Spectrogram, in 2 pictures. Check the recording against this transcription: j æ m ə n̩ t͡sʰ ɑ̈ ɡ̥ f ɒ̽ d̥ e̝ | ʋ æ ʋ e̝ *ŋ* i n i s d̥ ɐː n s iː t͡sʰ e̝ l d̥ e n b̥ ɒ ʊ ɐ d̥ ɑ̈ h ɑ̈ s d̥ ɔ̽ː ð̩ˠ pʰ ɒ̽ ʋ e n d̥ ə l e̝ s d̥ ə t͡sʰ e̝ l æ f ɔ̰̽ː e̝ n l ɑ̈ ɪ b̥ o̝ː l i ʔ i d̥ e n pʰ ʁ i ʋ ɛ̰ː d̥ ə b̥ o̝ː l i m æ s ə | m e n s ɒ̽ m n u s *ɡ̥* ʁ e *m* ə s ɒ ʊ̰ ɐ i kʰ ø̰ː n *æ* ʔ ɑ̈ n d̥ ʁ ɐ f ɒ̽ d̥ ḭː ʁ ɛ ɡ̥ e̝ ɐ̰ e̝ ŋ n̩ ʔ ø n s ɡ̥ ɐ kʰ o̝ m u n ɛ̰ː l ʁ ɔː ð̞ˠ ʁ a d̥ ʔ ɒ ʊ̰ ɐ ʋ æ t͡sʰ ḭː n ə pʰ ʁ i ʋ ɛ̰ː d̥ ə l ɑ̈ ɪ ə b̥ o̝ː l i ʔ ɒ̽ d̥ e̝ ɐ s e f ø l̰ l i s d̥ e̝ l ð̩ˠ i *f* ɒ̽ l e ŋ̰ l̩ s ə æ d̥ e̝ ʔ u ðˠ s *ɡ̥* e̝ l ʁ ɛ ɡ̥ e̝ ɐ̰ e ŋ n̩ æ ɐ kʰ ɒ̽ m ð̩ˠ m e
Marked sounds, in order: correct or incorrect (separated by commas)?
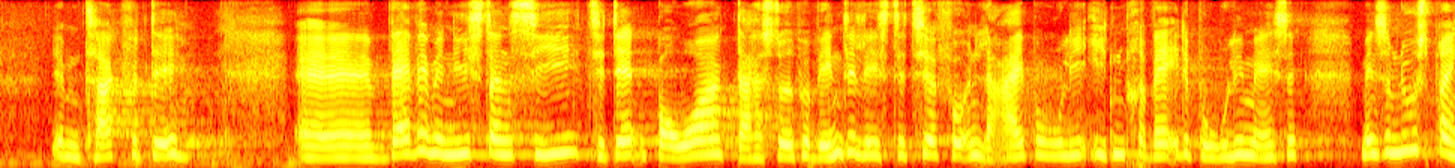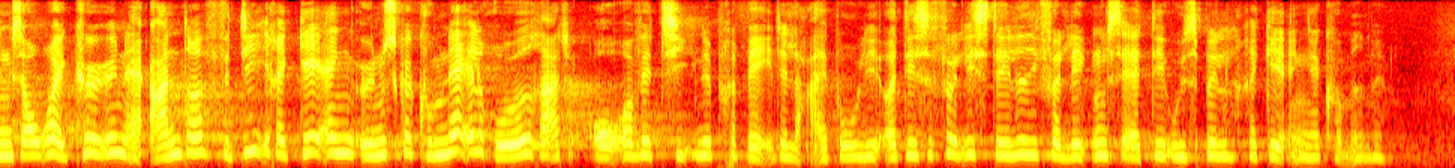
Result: incorrect, incorrect, incorrect, correct, correct, incorrect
